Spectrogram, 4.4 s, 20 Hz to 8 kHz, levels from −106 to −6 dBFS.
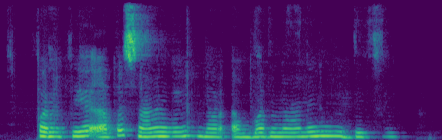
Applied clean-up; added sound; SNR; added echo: neural mask model DeepFilterNet 3.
